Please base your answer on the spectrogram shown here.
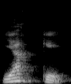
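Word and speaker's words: Jacke: সেকে, কয়ের মতো, ইয়াক্কে, ইয়াক্কে মানে জ্যাকেট। ডেঠে, টয়ের মতো উচ্চারণ হয়, যেমন স্ট্যাট, স্ট্যাট শহর।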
